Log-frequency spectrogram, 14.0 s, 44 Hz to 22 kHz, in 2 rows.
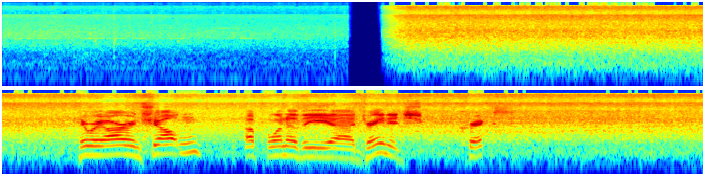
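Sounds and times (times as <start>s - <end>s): creek water rushing: 3.8s - 14.0s.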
